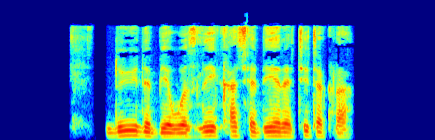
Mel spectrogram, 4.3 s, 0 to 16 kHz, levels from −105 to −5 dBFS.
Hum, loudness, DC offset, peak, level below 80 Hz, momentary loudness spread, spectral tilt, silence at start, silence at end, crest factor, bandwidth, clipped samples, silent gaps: none; -22 LUFS; under 0.1%; -4 dBFS; -64 dBFS; 18 LU; -3 dB/octave; 0.7 s; 0.85 s; 20 dB; 8.2 kHz; under 0.1%; 0.96-1.05 s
